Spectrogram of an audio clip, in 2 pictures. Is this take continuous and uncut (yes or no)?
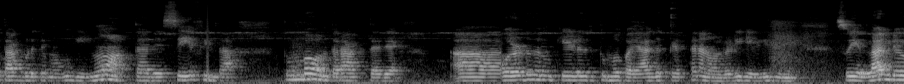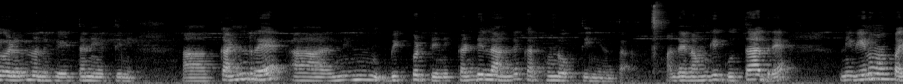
yes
